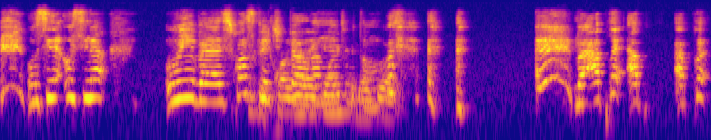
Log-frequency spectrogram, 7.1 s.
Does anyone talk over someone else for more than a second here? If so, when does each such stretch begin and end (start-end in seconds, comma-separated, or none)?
2.5-3.8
